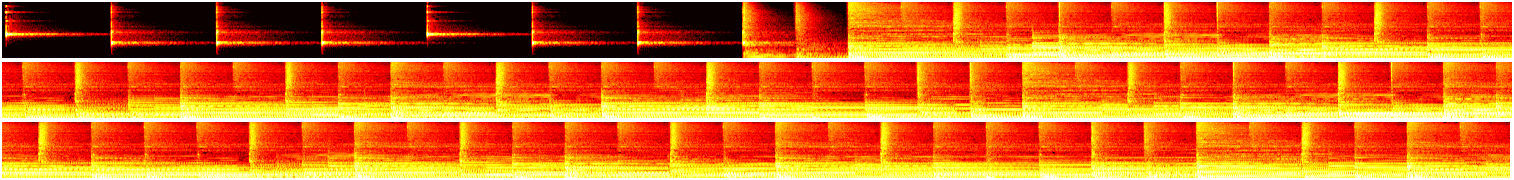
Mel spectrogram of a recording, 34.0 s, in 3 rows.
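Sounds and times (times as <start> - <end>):
pop ballad: 6.4 - 33.9.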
